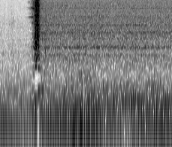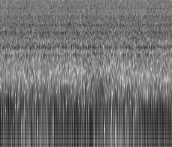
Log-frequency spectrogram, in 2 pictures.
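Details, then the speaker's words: Evap smoke machine with oil-soaked tiki-torch wick, air turned up before battery and smoke are connected: a click then a steady, even airy hiss, not yet registering on the gauge; air flow sounds adequate by ear. "it's not registering on the gauge right now but i definitely can hear it doesn't sound too bad"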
